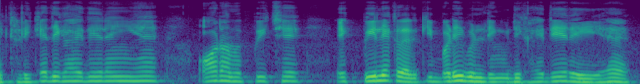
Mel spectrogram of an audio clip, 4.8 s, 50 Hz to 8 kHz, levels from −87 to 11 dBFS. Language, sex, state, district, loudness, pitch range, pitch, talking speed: Hindi, male, Uttar Pradesh, Shamli, -18 LUFS, 135-160 Hz, 155 Hz, 210 wpm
